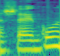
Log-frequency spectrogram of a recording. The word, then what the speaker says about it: Шойгу: Денис, когда, обратите внимание еще раз на эту фразу Глеба Павловского, что это показ не столько отношений с Шойгу, сколько, это по-разному ударение мы ставим все тут в этом эфире, но считается, что правильно Шойгу, но это уже кто во что гораст.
